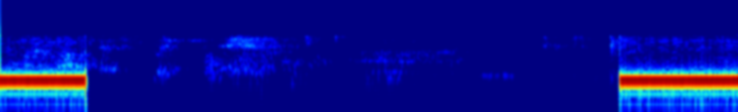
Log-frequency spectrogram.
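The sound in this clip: A telephone ringback tone for a call nobody answers: two steady, loud, mid-pitched tone bursts, one at the start and one at the end, separated by about four seconds of near silence with only faint small noises.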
